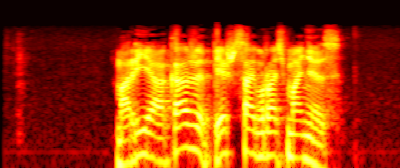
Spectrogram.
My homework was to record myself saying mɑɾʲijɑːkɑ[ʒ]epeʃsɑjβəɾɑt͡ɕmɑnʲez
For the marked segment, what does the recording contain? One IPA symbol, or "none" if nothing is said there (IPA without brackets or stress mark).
ʒ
